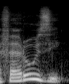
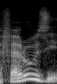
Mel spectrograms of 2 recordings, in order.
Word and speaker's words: فاروزي: تقول: أصبيعه رقيقة رقيق وخاتمه فاروزي، لباس كات الملف يا ريته زوزي. إيش تقول؟ تقول أصبيعه رقيق وخاتمه فاروزي ولباس فاروزي. وفاروزي هو نطق طرابلسي قديم للفيروز، وهو حجر كريم نجده طبعا في حلي نساء هلبة.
